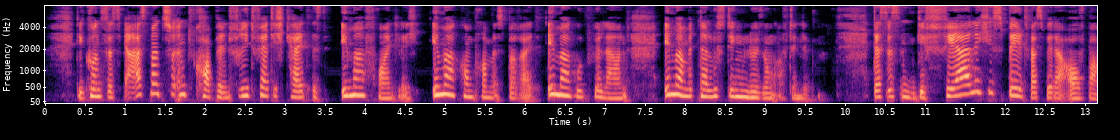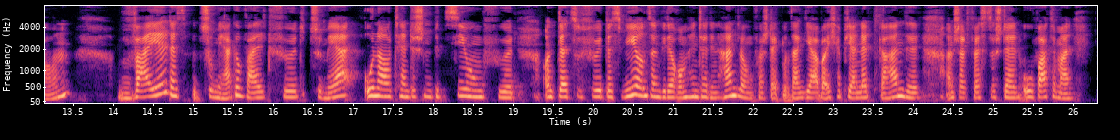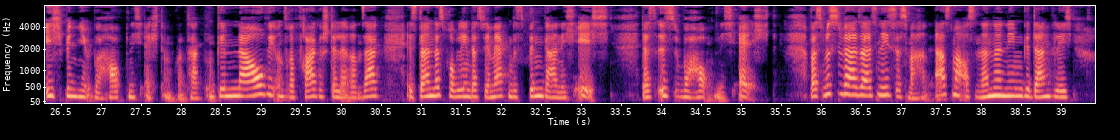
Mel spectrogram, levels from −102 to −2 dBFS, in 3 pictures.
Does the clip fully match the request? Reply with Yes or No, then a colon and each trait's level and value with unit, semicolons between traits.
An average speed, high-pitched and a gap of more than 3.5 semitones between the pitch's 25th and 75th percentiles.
Yes: average, 165 wpm; high, 200 Hz; average, 4.1 semitones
